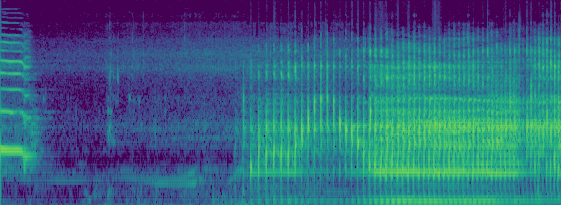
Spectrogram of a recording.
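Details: Singing male humpback beside a kayak: a short tonal note fades, then a pulsed, burping grunt builds into a loud low roar with a rising and falling moan over it.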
